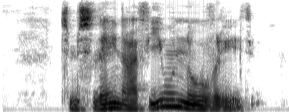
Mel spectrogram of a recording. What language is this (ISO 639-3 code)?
kab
